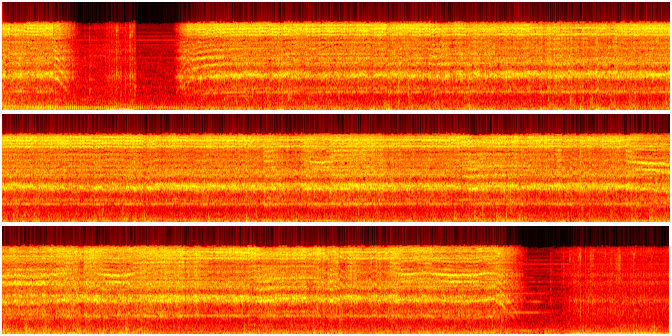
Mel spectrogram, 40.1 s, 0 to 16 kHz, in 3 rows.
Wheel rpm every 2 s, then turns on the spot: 90, 40, 160, 170, 170, 160, 170, 170, 170, 170, 170, 160, 160, 160, 160, 170, 170, 160, 50, 30.
38-40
